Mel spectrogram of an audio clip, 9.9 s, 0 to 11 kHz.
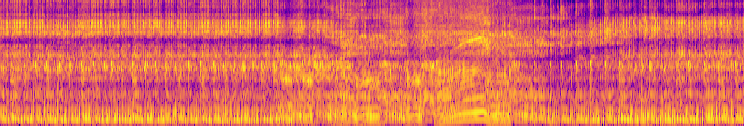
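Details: New Husqvarna 562XP Mark II chainsaw, first-ever run, warming up before timed cuts: steady high-pitched scream, brief dip on throttle then clean climb back; normal running, found its tune quickly.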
